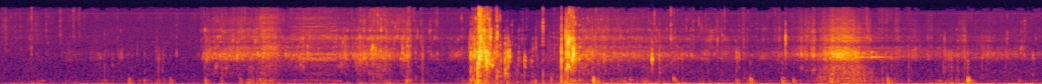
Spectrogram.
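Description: Water sloshing and splashing as a diver climbs out of the water onto a dock, with two sharp knocks about five seconds in. After that comes wind on the microphone, with a steady high whine in the background.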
